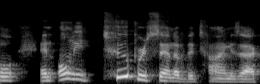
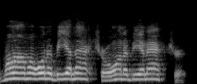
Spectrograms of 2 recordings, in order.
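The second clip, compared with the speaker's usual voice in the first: put-on kid begging; 7 semitones higher, much faster than usual. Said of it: "I said".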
